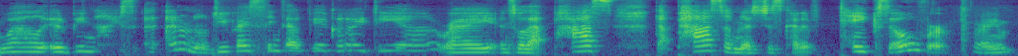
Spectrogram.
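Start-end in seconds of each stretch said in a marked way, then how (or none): 0.0-3.2 hesitant, half-whispered hint; timid hinting. Shown as a demonstration. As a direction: shrink away from asking, barely voiced. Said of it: "Rather than just saying".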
